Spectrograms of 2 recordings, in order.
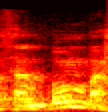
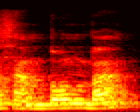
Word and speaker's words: zambomba: de sevilla usando la zambomba que diga zambomba o diga zambomba vale si dice la zambomba zambomba acento en la o la niña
